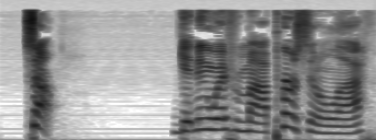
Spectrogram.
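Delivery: fake rural country accent. Speaker changing the subject away from their personal life, in a country accent. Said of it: "I did that with a country accent".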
